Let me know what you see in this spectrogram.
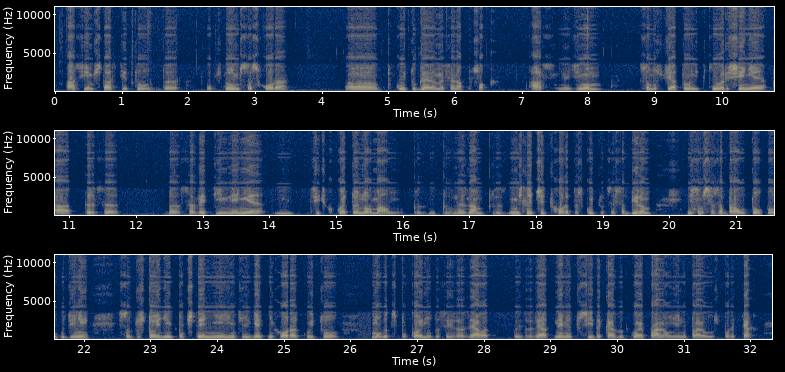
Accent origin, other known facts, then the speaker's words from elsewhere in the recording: Pleven, Pleven Province, Bulgaria; Израснал съм в град Плен. Това е мой град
